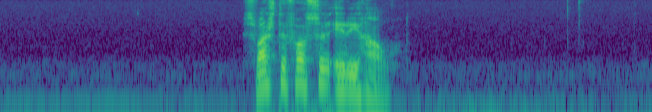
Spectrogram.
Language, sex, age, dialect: Faroese, male, 36-60, Suðurstreymoy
